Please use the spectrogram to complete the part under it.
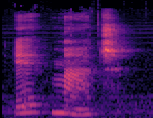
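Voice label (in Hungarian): "légy", Hungarian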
